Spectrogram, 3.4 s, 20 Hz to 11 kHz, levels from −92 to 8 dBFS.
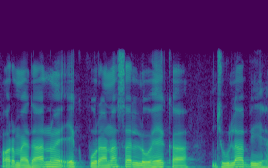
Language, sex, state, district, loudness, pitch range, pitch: Hindi, male, Jharkhand, Garhwa, -16 LUFS, 115-135 Hz, 120 Hz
